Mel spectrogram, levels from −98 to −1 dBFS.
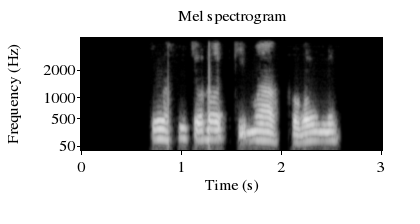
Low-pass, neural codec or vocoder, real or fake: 3.6 kHz; codec, 24 kHz, 0.9 kbps, WavTokenizer, medium speech release version 1; fake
